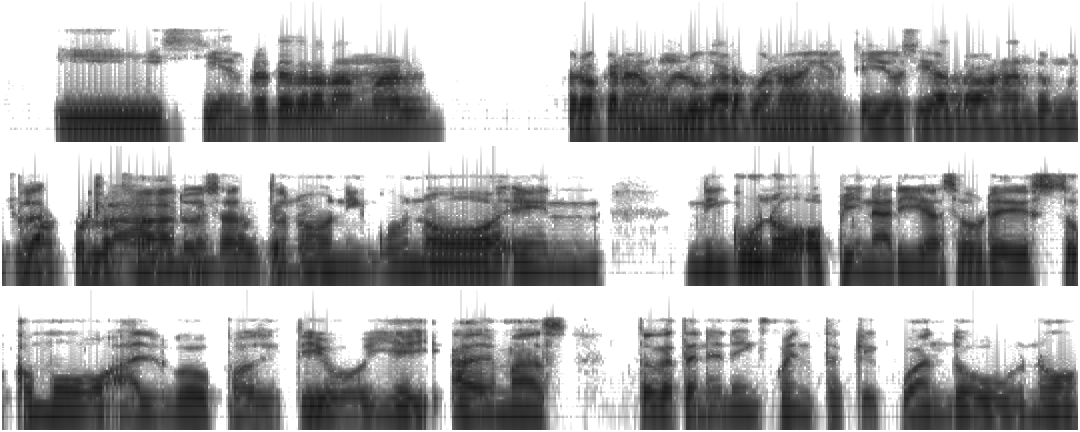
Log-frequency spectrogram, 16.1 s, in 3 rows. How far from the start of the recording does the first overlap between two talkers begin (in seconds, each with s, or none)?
5.5 s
